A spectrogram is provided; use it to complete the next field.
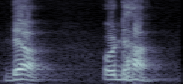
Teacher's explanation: ड बोलोगे तुम्हारी जुबान ऊपर जाएगी। जुबान का अगला हिस्सा ऊपर जाएगा वो वापस थट से नीचे आएगा। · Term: उत्क्षिप्त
